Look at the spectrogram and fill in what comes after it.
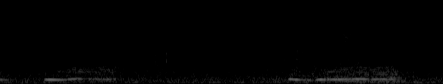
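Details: Sleeping cat snoring: two low, drawn-out rasping breaths, each about half a second to a second long, a couple of seconds apart, in a quiet room.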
